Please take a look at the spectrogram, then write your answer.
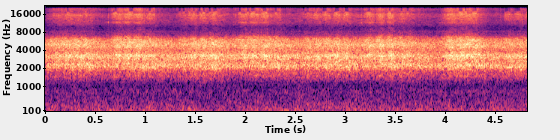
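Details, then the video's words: Nightly summer cicada swarm, a steady shrill hissing drone filling the high range, pulsing gently in loudness throughout. "Sounds of a Nightly Cicada Swarm in Summer"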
